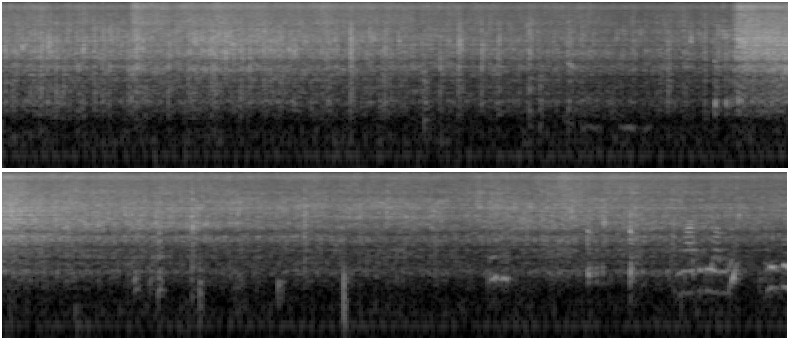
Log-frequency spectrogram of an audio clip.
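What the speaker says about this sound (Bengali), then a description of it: "মাছগুলো আমি ভেজে নেব।" Fish frying in hot oil in a pan for a Bengali sour fish dish with lentil dumplings, a continuous crackling sizzle that swells louder midway, with occasional utensil taps and stirring, no voices.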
